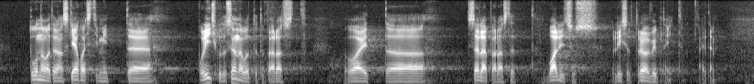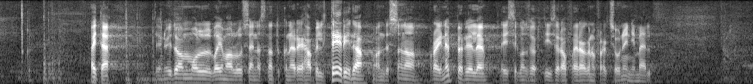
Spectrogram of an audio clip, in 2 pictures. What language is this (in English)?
Estonian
